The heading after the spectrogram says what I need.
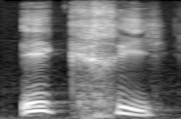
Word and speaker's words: écrit: And then the IT, phonetically you pronounce I because final T is not pronounced, but still. Écrire, to write. Écrit.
